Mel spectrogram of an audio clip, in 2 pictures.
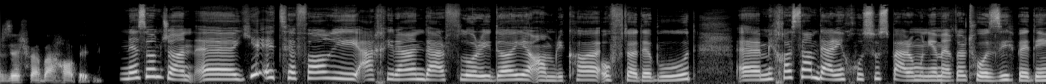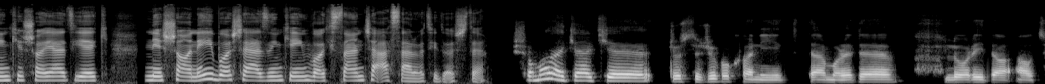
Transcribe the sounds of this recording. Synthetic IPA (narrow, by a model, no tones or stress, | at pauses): ɾzeʃvæ̰bæ̰hɒ̰ːbḛd̪imne̞zɒːmd͡ʒɒːnjeʔːt̪ʰːe̞fɒːɣiːʔæxiːɾænd̪æɾflo̞ɾid̪ɒːjeʔɒmɾiːkʰɒːoft̪ɒːd̪e̞bud̪̥mixɒːst̪æmd̪æɾinχosuːsbæɾɒːjmunje̞me̞ɣd̪ɒːɾt̪ʰoːziːhbe̞d̪imcʰe̞ʃɒːjæd̪je̞cʰne̞ʃɒːne̞iːbɒːʃeæziːncʰe̞iːnvɒːcsænt͡ʃʰe̞̰ʔæsæɾɒːt̪ʰiːd̪ɒ̰ːʃt̪ḛ | ʃomɒːæɟæɾcʰed͡ʒost̪ed͡ʒuːbo̞kʰoniːd̪̥̚ːæɾmoɾe̞d̪e | floɾid̪ɒːʔawt̪ʰ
